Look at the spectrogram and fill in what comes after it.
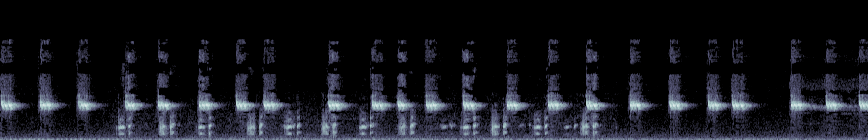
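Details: Shrill cricket chirps, said to keep rats away and cause sleepiness, come in a steady series of about two to three per second, each paired with a lower raspy pulse. A faint low hum lies beneath.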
